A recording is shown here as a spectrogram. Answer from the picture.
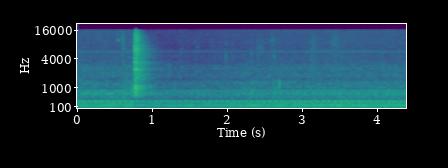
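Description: Steady low electrical or mechanical hum with a faint constant tone, the room's background noise, with one brief hiss about a second in.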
